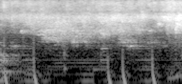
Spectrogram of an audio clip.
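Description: Water running from a tap, a steady bright hiss with a few quick low plops and gurgles breaking through it.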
